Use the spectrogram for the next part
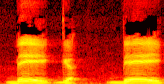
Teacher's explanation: Và tiếp theo nữa chúng ta chú ý trong từ này, đó là từ big. Âm short I là IE và chúng ta kéo dài cái âm đó ra.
